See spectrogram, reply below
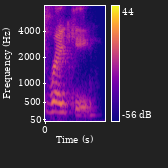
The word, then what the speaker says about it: Reiki: It's Reiki.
